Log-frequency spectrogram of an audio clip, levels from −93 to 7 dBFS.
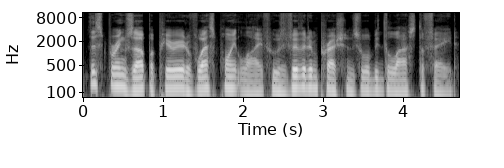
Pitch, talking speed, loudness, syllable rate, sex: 110 Hz, 230 wpm, -17 LUFS, 5.1 syllables/s, male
